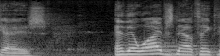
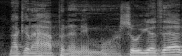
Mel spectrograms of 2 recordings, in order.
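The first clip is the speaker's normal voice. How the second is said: usual speaking voice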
